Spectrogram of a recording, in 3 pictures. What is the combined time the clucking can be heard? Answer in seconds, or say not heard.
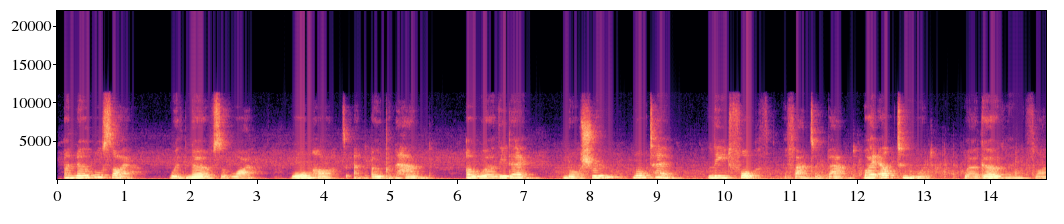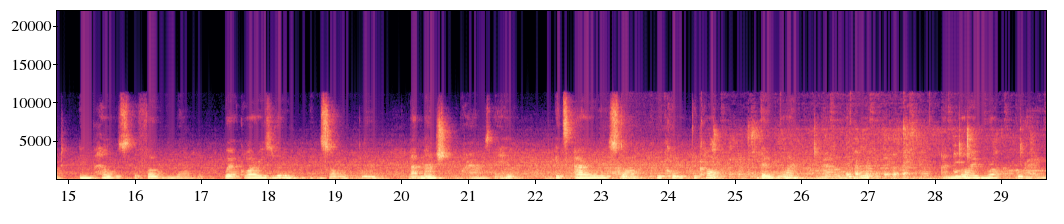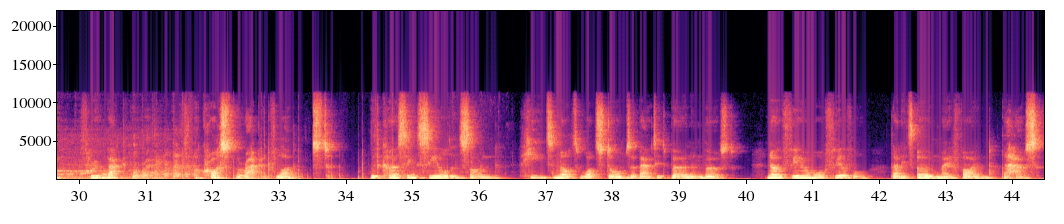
9 s.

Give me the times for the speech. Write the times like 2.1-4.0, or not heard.
0.1-27.2, 28.1-44.4.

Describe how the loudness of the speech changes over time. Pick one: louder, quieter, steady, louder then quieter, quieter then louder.
steady.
